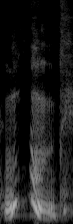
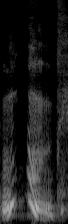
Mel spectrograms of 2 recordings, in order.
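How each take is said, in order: First: The hum sounds excited and rises in pitch. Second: The same.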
